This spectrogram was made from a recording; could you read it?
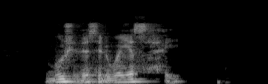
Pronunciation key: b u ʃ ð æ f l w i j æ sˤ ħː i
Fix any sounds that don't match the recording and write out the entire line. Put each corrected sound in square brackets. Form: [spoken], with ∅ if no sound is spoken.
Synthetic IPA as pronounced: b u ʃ ð æ [s] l w [æ] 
